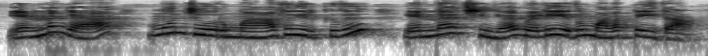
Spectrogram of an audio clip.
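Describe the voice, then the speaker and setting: A woman with a Trichy Tamil accent playing a fed-up wife of a drunkard in a comic sketch, wailing and scolding loudly. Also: extremely high pitch, lively intonation, fast, heavy background noise. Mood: pleading. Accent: Tamil Nadu (Trichy). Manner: loud scolding, wailing complaints. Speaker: comedy sketch performer.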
